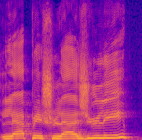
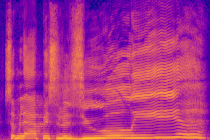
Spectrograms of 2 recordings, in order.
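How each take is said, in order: First: Slow, drawn-out lazuli lifting up at the end; mock show-off rising on lazuli; mock dude boast, rising. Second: Slow, a bit louder, lazuli landing down; mock show-off settling down on lazuli; mock dude boast, falling. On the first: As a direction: savour lapis lazuli like a brag, ending up. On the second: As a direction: state some lapis lazuli like a proud final word. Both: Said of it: "you were like".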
